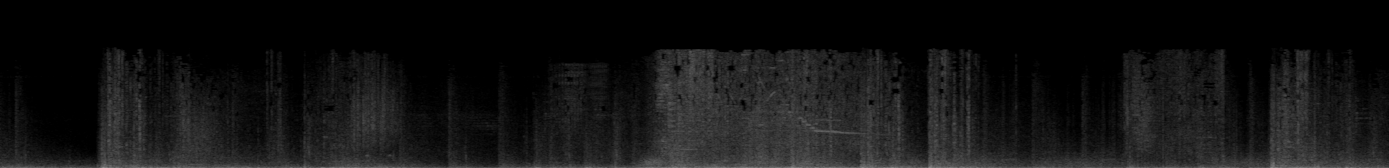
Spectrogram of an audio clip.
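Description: Heavy guns fire in rapid bursts with loud booming blasts.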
